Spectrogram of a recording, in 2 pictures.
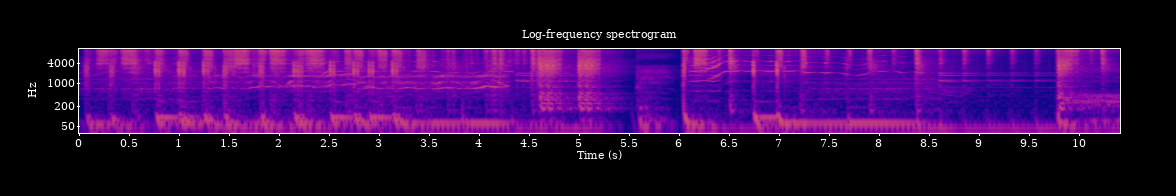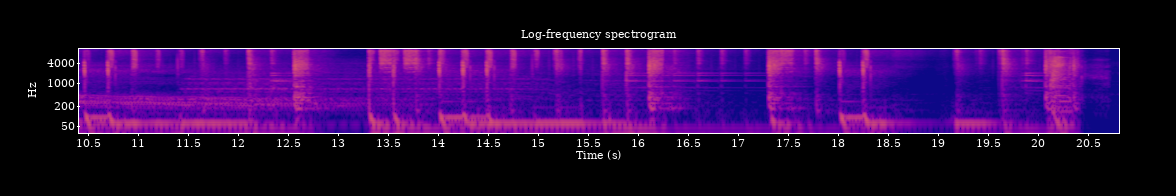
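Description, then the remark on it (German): Dense experimental electronic underground music played from magnetic tape, with throbbing low bass, buzzing textures and wavering synth tones, loud, broken by abrupt cuts and splices into new sections; no one speaks. “was ihr hier zum Anfang hört, kommt auch von Magnetband Experimentelle Elektronik Underground.”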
